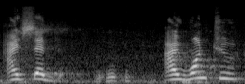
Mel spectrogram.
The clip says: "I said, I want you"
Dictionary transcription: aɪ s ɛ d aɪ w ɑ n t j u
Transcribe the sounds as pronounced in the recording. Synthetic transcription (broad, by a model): aɪ s ɛ d aɪ w ɑ n t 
